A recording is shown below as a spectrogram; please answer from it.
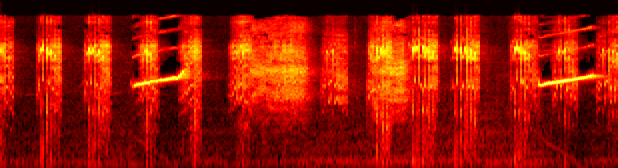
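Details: Breeding-condition oriental magpie-robins, male and female, recorded as a lure for wild birds: short, dry, high rasping notes in a steady series, broader hissy churrs, and two bright upward whistles.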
